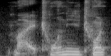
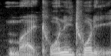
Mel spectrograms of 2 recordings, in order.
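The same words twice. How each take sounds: First: It is said in an ordinary speaking voice. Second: It is said in a dramatic movie-trailer voice.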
